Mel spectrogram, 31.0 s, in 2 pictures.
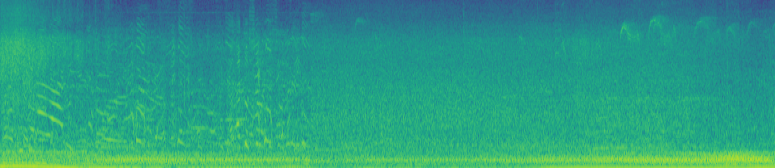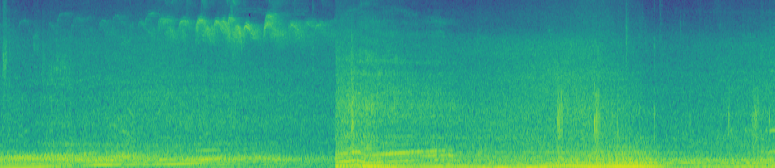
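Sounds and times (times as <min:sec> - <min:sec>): car engine driving past: 0:00.0 - 0:31.0
faint birds chirping: 0:01.8 - 0:22.2.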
